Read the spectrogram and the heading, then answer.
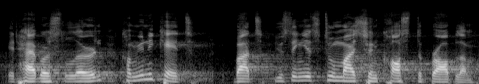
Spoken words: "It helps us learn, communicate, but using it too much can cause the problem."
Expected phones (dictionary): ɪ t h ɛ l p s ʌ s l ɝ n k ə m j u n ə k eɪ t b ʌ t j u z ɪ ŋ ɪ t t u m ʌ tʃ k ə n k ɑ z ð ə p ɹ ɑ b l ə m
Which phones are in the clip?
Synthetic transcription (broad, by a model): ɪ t h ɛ p ʌ s l ɝ n k ə m j u n ə k eɪ t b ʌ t j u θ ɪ ŋ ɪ t t u m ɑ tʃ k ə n k ɑ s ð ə p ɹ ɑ b l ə m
